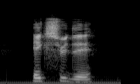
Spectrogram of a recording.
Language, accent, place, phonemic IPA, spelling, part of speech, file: French, France, Lyon, /ɛk.sy.de/, exsuder, verb, LL-Q150 (fra)-exsuder.wav
- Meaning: to exude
